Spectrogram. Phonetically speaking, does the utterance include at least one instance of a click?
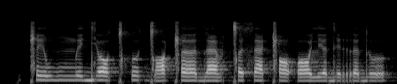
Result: yes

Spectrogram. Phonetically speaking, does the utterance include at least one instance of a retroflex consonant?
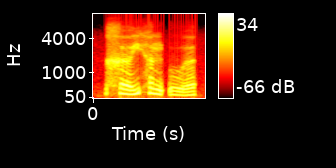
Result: no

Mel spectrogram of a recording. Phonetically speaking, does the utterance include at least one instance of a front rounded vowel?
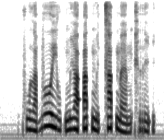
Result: no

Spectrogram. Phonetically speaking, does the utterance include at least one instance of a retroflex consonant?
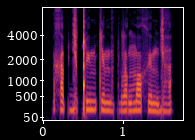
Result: no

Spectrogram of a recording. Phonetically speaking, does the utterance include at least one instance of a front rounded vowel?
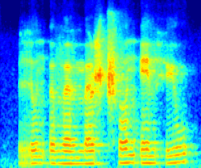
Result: yes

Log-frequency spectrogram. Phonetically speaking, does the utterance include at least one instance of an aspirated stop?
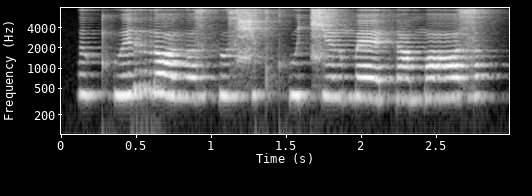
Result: yes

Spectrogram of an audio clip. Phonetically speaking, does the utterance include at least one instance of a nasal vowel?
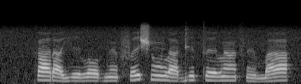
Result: yes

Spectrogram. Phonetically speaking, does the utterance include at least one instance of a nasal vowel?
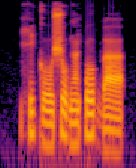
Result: yes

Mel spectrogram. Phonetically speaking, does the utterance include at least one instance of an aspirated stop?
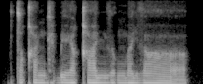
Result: yes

